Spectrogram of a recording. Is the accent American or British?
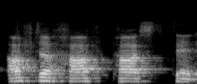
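British. It is said with a British accent. "he's saying"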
